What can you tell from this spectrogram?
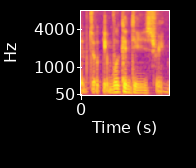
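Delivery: usual speaking voice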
